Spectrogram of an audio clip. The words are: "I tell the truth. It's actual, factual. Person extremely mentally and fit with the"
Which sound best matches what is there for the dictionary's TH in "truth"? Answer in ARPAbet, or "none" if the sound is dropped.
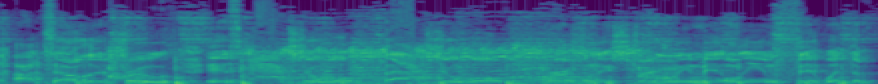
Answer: TH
